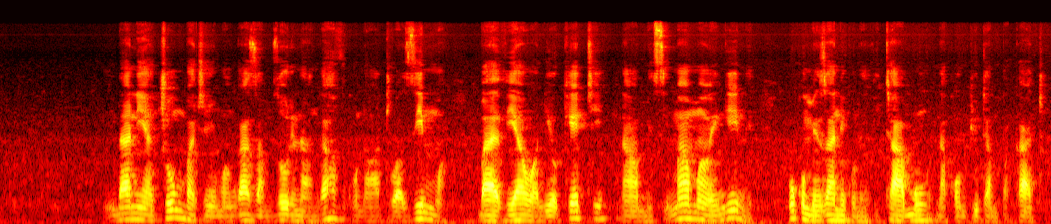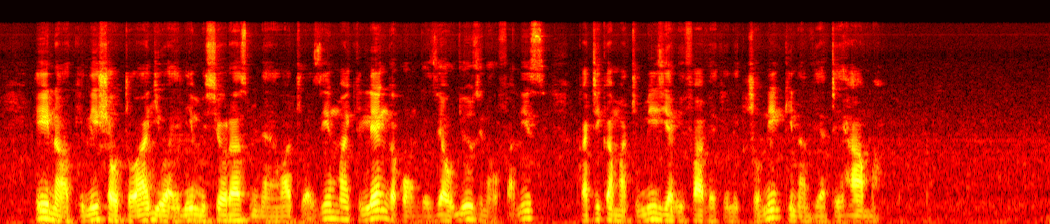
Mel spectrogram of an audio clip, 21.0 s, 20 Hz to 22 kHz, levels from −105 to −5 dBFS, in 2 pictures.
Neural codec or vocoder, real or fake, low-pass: none; real; 14.4 kHz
